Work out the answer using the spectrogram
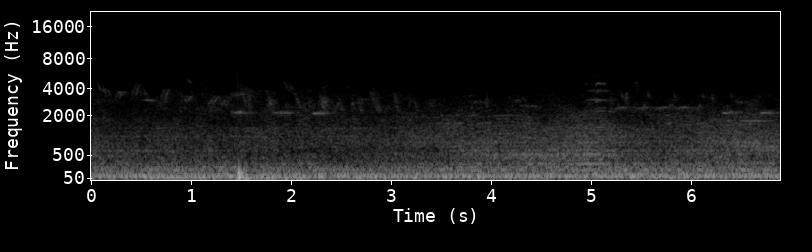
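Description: Small birds chirping over a steady low rumble, with one brief thump about one and a half seconds in.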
